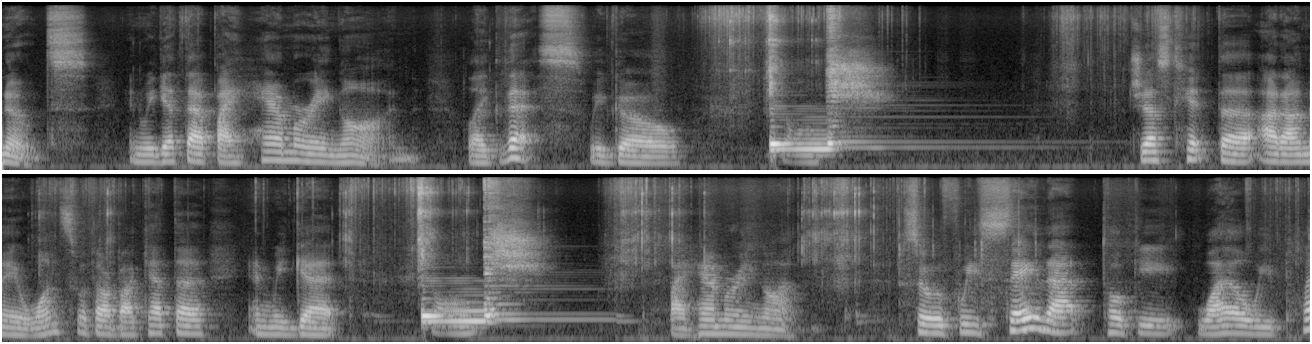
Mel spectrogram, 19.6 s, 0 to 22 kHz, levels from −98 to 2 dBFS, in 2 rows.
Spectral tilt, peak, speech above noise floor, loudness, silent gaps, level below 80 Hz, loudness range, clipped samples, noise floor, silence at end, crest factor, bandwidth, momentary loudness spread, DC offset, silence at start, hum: -3 dB/octave; 0 dBFS; 31 dB; -24 LUFS; none; -62 dBFS; 6 LU; under 0.1%; -55 dBFS; 0 s; 24 dB; over 20 kHz; 16 LU; under 0.1%; 0 s; none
